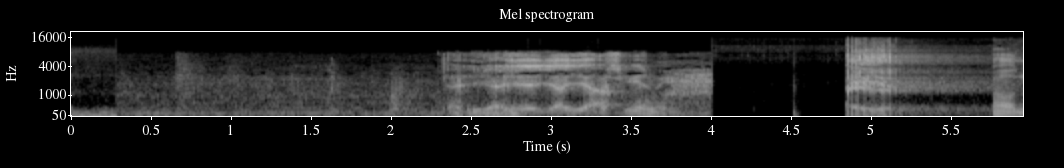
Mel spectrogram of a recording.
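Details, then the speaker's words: Adult male burping during interviews in a compilation; says burping isn't rude in his Polynesian-side family. Loud, drawn-out voiced belches, abruptly cut between segments, with brief talk. "so if you burped the loudest that meant you were the most grateful for the meal burping is not seen as rude in my family it's okay you burp and you talk with it you say third you as your burping"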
